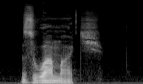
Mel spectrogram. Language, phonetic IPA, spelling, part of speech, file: Polish, [ˈzwãmat͡ɕ], złamać, verb, Pl-złamać.ogg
